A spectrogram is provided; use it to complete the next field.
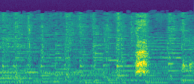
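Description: Dog barks ring out over a steady musical backing, with one sharp, loud bark standing out near the end above the rest.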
